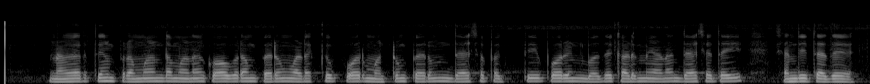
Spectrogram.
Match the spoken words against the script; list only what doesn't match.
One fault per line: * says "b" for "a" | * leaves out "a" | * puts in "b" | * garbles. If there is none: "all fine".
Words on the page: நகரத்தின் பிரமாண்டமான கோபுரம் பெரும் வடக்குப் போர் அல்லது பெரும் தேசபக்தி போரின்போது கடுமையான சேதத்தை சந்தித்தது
* says "மற்றும்" for "அல்லது"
